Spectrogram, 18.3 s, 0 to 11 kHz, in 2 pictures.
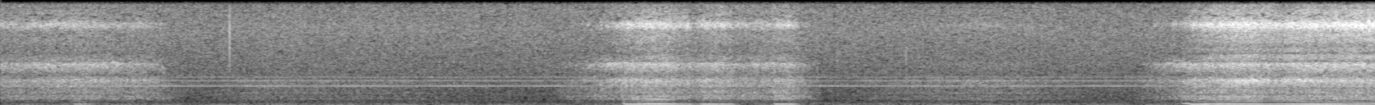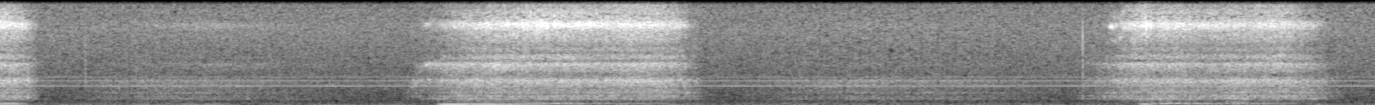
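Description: Low, rumbling snores on each in-breath, about 15 breaths a minute, over a steady room hum.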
